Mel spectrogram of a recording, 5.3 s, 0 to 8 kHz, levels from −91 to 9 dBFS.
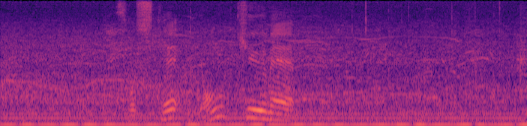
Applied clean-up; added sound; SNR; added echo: none; Engine; 1 dB; none.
